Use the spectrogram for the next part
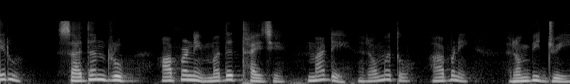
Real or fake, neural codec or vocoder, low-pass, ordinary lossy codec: fake; codec, 16 kHz, about 1 kbps, DyCAST, with the encoder's durations; none; none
